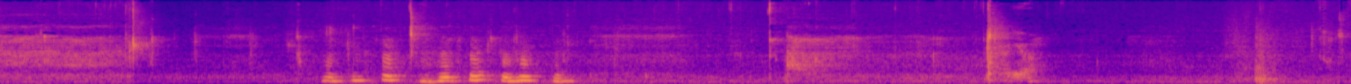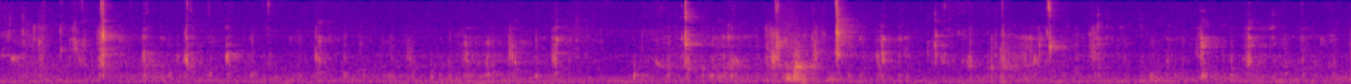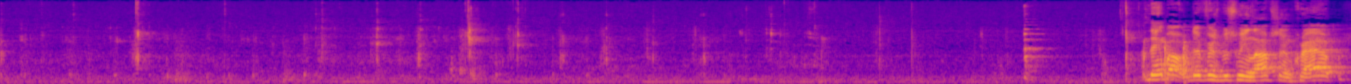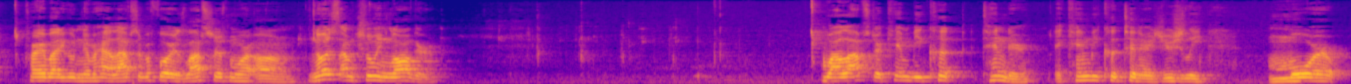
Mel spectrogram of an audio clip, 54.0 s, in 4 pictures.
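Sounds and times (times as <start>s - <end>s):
chewing and lip smacking: 0.3s - 5.8s, 13.1s - 37.2s, 37.9s - 38.5s, 45.3s - 48.8s.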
